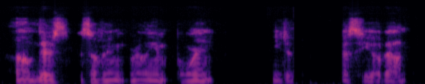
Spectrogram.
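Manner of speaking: soft, discreet, confidential lean-in tone. Leaning over a desk to raise something important: quiet and discreet. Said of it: "just say quietly and discreetly".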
